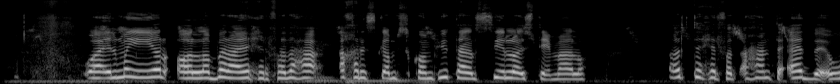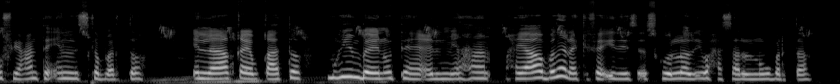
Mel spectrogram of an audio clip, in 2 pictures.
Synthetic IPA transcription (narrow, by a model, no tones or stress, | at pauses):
wɑːɪlmɐjɐjɐrɔːlɐbɐɾaːjɔħɪrfɐðɐɦɐɑχrɪskʰɐmskʰɔmpʰjuːt̪ʰɐrsɪlɔːɪst̪ʰɪʕmaːlɔ | hɔrt̪ʰɐħɪrfɐd̪ɐɦaːnt̪ʰɐʔaːd̪̚bɛʊɣʊfiːʕɑnt̪ʰɐjɪnlɐskʰɐbɐrt̪ʰɔ | ɪnlɐɐqɛjb̚qɑːt̪ʰɔ | mʊɦiːmbɛjnʊt̪ʰɐɛnʕɪlmɪɐɦaːnwɑħjaːβɐbɐðɐnɛkʰɐ̥faːʔiðɛjsɐɪskuːlɐðiːwɑħɑsaːlɐnʊɣʊbɐrt̪ʰaː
